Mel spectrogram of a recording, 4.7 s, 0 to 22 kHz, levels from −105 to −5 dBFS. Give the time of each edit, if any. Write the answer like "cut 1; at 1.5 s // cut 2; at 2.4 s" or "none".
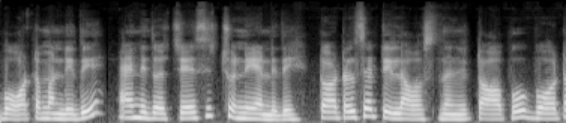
none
